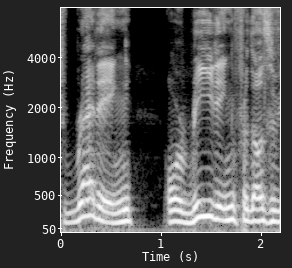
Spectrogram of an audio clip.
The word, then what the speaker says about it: Reading: calling it the wrong how do they spell Reading California do you know 2D correct cuz that's how you pronounce reading okay out in Pennsylvania when you have re e a d i n g that is what we all learn to do in Monopoly reading I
